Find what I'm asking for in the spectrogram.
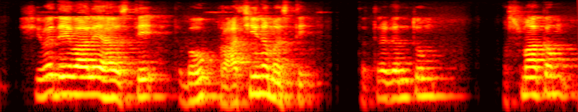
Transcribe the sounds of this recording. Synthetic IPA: ʃiʋɐd̪eːʋaːlɐjɐɦɐɐst̪ibɐɦupɾa̰ːt͡ʃiːnɐmɐst̪i | t̪ɐt̪ɾɐɡɐnt̪um | ɐsmaːkɐm

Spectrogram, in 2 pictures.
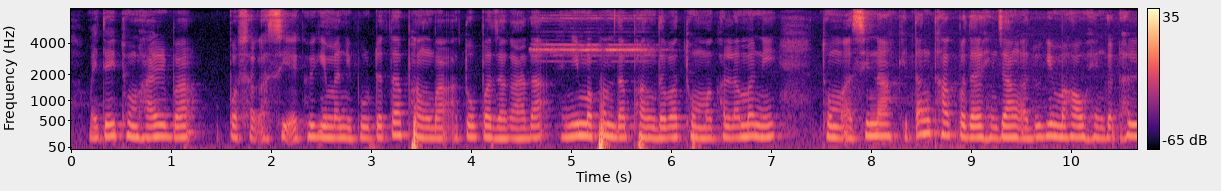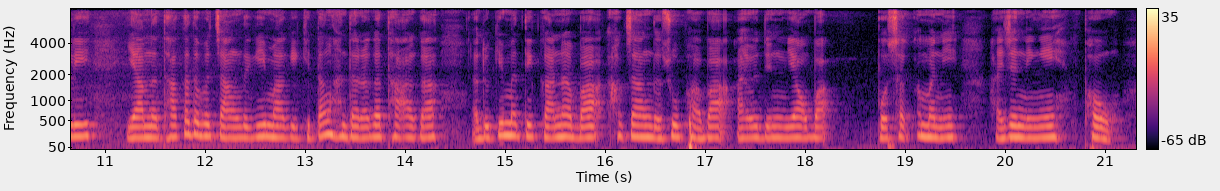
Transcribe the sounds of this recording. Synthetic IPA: mɐjtɐjtʰumɦajɾibɐ | posɐkɐsiɐjkʰojɡimɐnipuɾtɐtːɐpʰɐŋbɐʔɐ̰topːɐd͡ʒɐɡadɐɐŋimɐpʰɐmdɐpʰɐŋdɐbɐtʰumːɐkʰɐlɐmɐni | tʰumɐ̰sinɐkʰitɐŋtʰak̚pɐdɐɦiŋd͡ʒaŋɐduɡimɐɦawɦeŋɡɐt̚ɦɐlːi | jamnɐtʰakɐdɐbɐt͡ʃaŋdɐɡimaɡikʰitɐŋɦɐndɐɾɐɡɐtʰaɐɡɐ | ɐduɡimɐtikanɐbɐhɐk̚t͡ʃaŋdɐsupʰabɐajodinjawbɐ | posɐk̚ɐmɐnihajzɐniŋipʰɐw

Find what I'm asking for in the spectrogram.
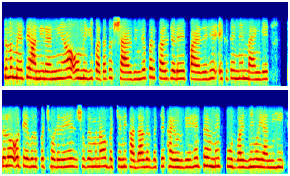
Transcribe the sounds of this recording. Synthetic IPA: t͡ʃəloːmẽːt̪ɪaːniːɾɛːniːɦaːoːmeːɡiːpət̪aːt̪õːʃɛːɾd̪ɪnd̪ioːpəɾkəld͡ʒeːɽeːpaːeɾeːɦeːʔɪkt̪eɪnːẽːmɛ̃ːŋɡeː | t͡ʃəloːoːʈeːbəlʊpːəɾt͡ʃʰoːɽeːɾeːɦeːʃʊɡəɾmənaːoːbətːʃeːnĩːkʰaːd̪aːəɡəɾbətːʃeːkʰaːiːʊʈɡəeːɦeːt̪eːʊnẽːpʰuːʈʋaːɪznəĩːoːiaːniːɦiː

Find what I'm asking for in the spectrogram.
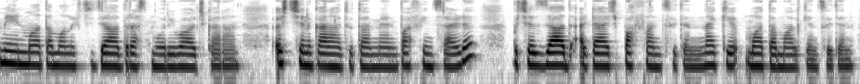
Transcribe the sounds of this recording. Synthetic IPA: meːnmaːt̪amɐlɨkt͡ʃʰizʲjaːd̪ɾɐsmoːɾiʋaːd͡ʒkɐɾa̰ːnəst͡ʃʰinkɐɾãːnt̪ʲut̪ɐmeːnʲpɐfinsaːjɖɨbɨt͡ʃʰɐzʲjaːd̪ɐ̰ʈaːt͡ʃpɐfɐnsʰɨt̪ʲɐnːɐkimaːt̪amɐlkɐnsʰɨt̪ʰʲɐn

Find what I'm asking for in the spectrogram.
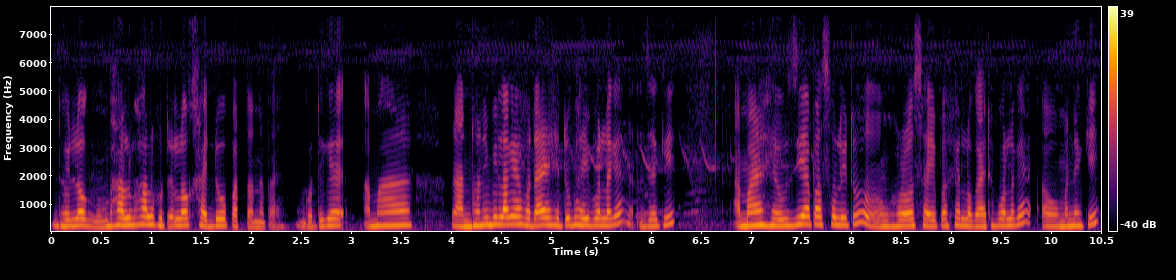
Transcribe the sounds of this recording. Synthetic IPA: dʱojlɔk̚bʱalbʱalɦutɛlɔkʰːajdɔpatːanapa̰jɡotikɛa̰maɹː | andʱɔnibilakɛɦɔdajɦɛtʊbʱabibɔlaɡɛzɛkia̰maɹɦewzijapasolitʊɡʱɔɹɔsaɹipaxɛlɔɡajtʰabɔlaɡɛa̰ɹumanɛki

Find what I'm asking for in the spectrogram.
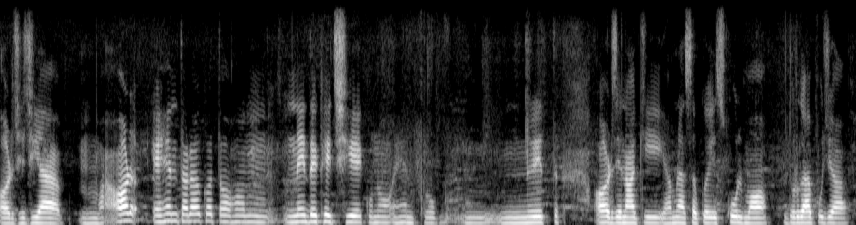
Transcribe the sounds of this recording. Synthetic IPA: ɔːɾd͡ʒʱid͡ʒija | ɔːɾeɦənt̪əɾəɦket̪ɔɦəmnɛjd̪ekʰɛt͡ʃʰijekonoeɦənpɾo | nɾit̪ɔːɾd͡ʒenakiɦəmɾasəb̚keiskulme | d̪uɾɡapud͡ʒa

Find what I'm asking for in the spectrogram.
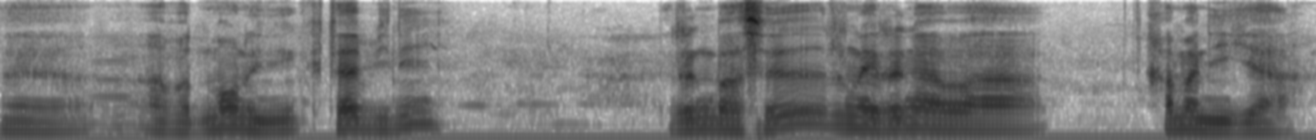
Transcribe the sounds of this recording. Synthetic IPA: aβat̚mawnajnikʰɯ̥tʰabine | ɾɯŋbasɯɾɯŋnajɾɯŋaβa | kʰamaniɡija

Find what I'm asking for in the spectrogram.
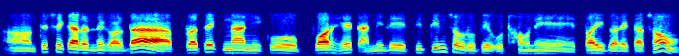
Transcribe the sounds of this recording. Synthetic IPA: t̪esʌjkaɾʌnleɡʌrd̪aprʌt̪jeknanikopʌrɦeʈɦa̰milet̪it̪insʌwrupeʔuʈʰawnet̪ʌjɡʌɾekat͡sʰʌw̃

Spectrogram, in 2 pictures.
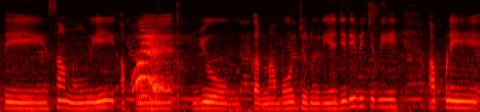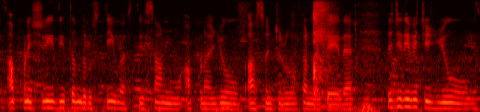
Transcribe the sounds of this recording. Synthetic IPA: t̪eːsaːnũːʋiːaːpnaːjoːɡkəɾnaːbɔːt̪zəɾuːɾiːɛːd͡ʒɪd̪eːʋɪt͡ʃʋiː | aːpɳeːaːpɳeːʃəɾiːɾd̪iːt̪ə̃nd̪əɾʊst̪iːʋaːst̪eːsaːnũːʔa̰ːpnaːjoːɡaːsənd͡ʒəɾuːɾkəɾnaːt͡ʃaːiːd̪aɛt̪eːd͡ʒɪd̪eːʋɪt͡ʃjoːɡ

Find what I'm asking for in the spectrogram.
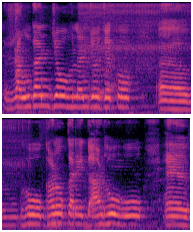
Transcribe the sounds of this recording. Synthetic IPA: ɾɐ̃ŋɡənɪ̆d͡ʑoːɦʊnənɪ̆d͡ʑoːd͡ʑeːko | ɦoɡʱɐɽ̃okɐɾeɠaːɽ̤oɦuo | ɛ̃ː

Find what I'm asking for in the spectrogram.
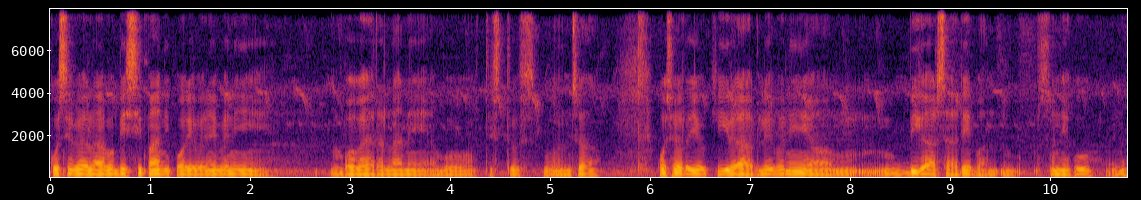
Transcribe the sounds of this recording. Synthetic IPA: kʌsibelaʌβʌbesipanipʌɾjeobʱʌnepʌni | bʌɣaeɾʌlaneʌ̰bʌt̪est̪osunt͡sʰʌ | kʌsʌbelajokiɾaɦʌɾulepʌni | biɡarsaɾebʱʌsunekoɦʌ̰jnʌ

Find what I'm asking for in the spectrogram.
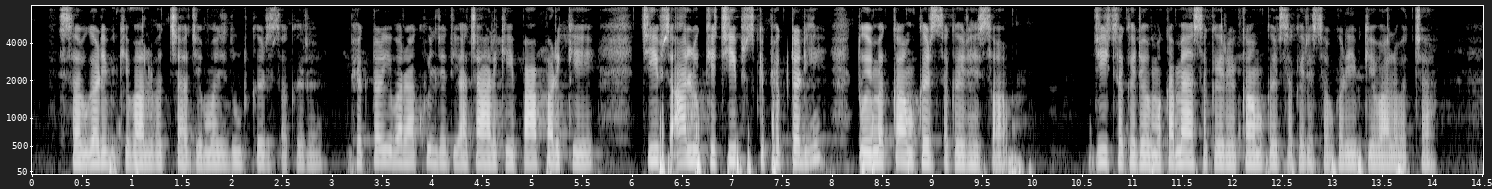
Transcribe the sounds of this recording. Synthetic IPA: səbɡəɾibkebalbətːʃa̰d͡ʒeməd͡ʒd̪uɾkəɾsəkəɾɦɛ | pʰek̚ʈəɾibaɾakʰuld͡ʒet̪ia̰t͡ʃaɾkepapəɾket͡ʃipsa̰lukːet͡ʃipskepʰek̚ʈəɾit̪oimekəmkəɪɾsəkəɾəɦɛsə̰b | d͡ʒisəkəɾɦoimekəmasəkəɾəɦɛkəmkəɾsəkəɾɦɛsəbɡəɾibkeβalbətːʃa̰

